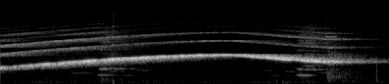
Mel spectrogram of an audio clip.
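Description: A police siren wails from an upfitted Ford Interceptor, a single loud, close tone sweeping slowly up and back down, heard alone with no talk.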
